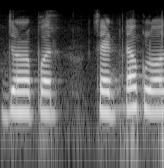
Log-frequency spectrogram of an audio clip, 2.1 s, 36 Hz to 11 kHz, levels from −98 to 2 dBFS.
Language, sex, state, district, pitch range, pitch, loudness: Hindi, female, Uttar Pradesh, Budaun, 235-255 Hz, 245 Hz, -15 LUFS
